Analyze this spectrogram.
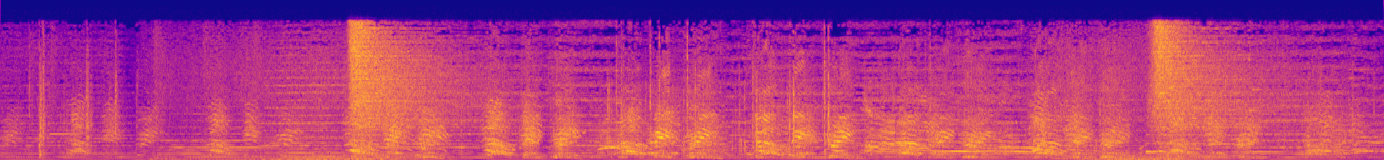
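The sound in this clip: A crowd at a championship game shouts and chants, loud and sustained, with rhythmic surges of voices rising and falling throughout.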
